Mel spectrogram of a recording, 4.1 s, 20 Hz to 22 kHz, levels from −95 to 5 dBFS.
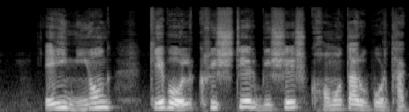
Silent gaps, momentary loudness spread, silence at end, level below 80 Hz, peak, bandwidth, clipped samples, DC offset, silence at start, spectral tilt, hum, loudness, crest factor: none; 11 LU; 0.05 s; -66 dBFS; -2 dBFS; 14.5 kHz; under 0.1%; under 0.1%; 0.45 s; -6.5 dB/octave; none; -18 LUFS; 16 dB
